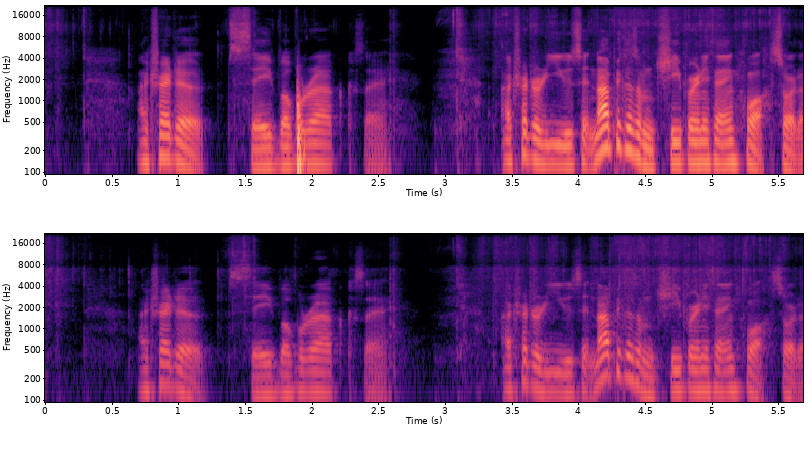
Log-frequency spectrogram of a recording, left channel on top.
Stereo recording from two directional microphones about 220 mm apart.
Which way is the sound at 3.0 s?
45° left (ahead or behind).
